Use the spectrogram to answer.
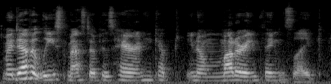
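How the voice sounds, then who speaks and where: A woman playing a wounded, wry teenage girl who was once a child stage performer, delivering a dramatic monologue in a bitter, halting way. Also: medium pitch, lightly acted, low-quality recording. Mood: hurt, bitter. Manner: bitter, hurt, halting with repeated words.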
